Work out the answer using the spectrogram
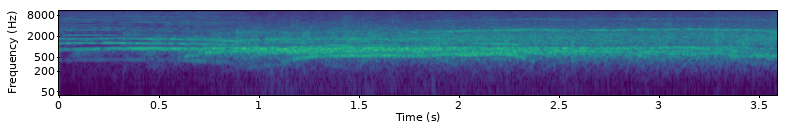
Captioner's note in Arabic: الجمهور يهتف بصوت عالٍ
